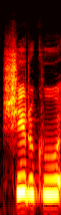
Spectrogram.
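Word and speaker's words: シルク: pronounced wuru, or for example silk, which is pronounced shiruku.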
